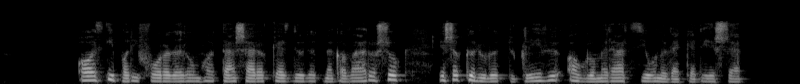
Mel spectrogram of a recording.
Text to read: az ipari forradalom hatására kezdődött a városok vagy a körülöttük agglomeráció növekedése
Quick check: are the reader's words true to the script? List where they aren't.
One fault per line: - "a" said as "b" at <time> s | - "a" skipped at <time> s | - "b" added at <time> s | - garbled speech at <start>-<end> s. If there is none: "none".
- "meg" added at 3.2 s
- "vagy" said as "és" at 4.4 s
- "lévő" added at 5.2 s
